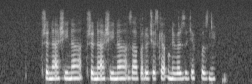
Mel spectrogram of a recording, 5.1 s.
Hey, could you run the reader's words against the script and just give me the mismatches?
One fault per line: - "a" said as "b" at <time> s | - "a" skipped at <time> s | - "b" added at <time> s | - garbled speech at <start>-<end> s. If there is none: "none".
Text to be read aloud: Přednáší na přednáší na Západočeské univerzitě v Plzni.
none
